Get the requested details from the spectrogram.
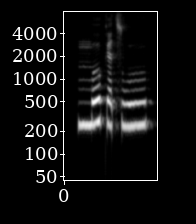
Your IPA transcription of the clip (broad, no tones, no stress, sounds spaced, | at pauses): mː o k ɛ t͡s w u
